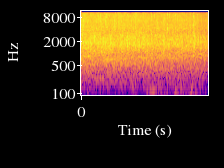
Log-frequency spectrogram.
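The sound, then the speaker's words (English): A crowd applauds loudly and steadily, dense clapping filling the whole stretch without a break and with no voices rising above it. “Oh, big applause!”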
